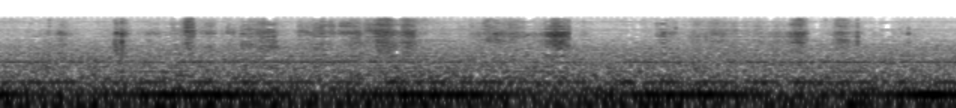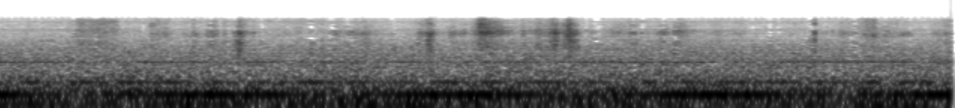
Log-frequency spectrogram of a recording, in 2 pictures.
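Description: Crochet hook working yarn through stitches: soft, irregular scratchy clicks and rubs of hook on yarn, over a steady low hum.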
